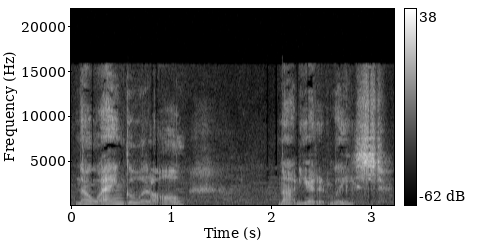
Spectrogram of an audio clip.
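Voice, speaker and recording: An actress playing a sly gentleman bandit in an audio Western, genteel, formal and wordy. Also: lowish voice, slow pace, faint music behind, poor audio. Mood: sly, courteous. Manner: genteel, formal, smooth-talking. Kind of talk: audio drama acting.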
